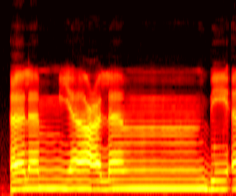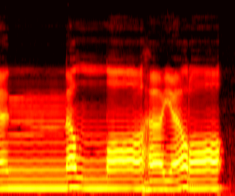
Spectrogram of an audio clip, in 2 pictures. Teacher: بأن الله اور یا را میں را پر کھڑا زبر ہے تو اس کو موٹا پڑھیں گے.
